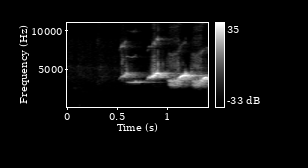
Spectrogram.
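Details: A male double-collared seedeater (coleiro) kept as a cage songbird starts a bright, high, warbling phrase after a half-second of quiet, with quick slurred notes that rise and fall.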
